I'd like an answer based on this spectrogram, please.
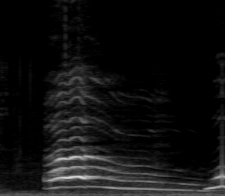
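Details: Pet cat meowing indoors: one loud, clear, harmonic meow that swells quickly, holds, then slowly falls in pitch over about a second and a half, followed by the start of another rising call.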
